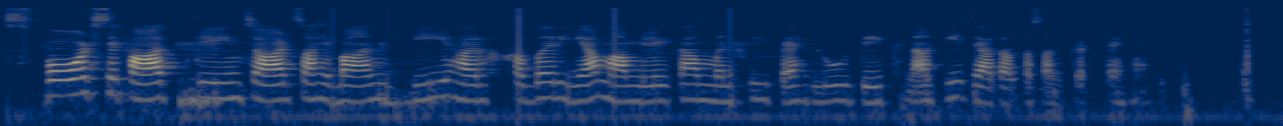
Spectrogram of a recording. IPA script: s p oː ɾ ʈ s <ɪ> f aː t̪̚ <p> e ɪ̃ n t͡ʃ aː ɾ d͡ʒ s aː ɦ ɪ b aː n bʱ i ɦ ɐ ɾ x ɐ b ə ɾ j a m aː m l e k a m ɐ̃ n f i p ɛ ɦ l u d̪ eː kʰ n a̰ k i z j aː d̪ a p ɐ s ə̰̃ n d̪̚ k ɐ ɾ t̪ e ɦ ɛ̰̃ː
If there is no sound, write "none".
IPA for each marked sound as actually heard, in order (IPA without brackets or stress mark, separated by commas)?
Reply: ɪ, k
